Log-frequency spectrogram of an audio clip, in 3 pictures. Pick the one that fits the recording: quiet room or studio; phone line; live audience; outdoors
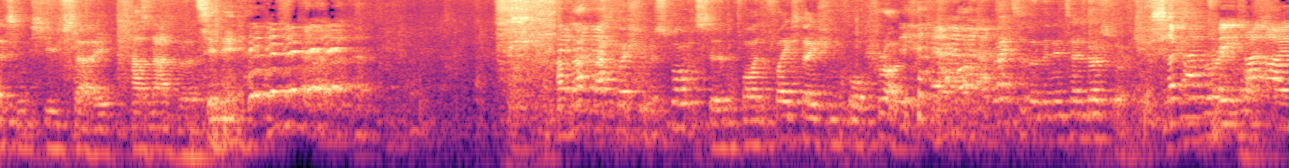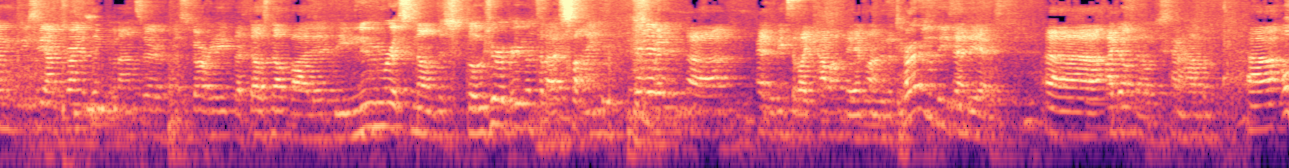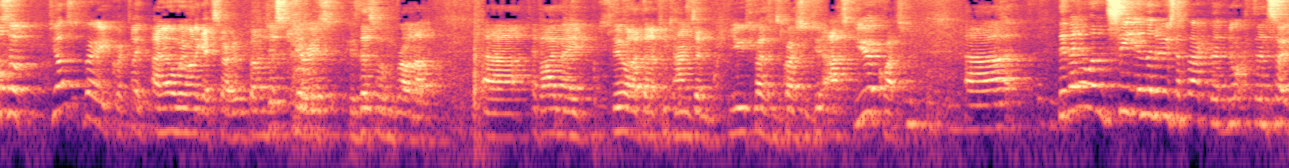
live audience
